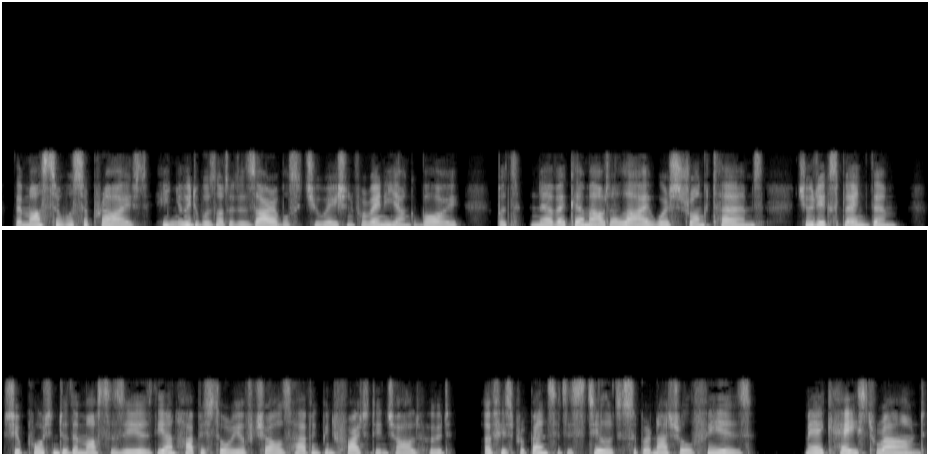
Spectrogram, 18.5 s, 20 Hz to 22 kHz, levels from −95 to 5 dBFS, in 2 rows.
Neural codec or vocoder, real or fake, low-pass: none; real; 7.2 kHz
